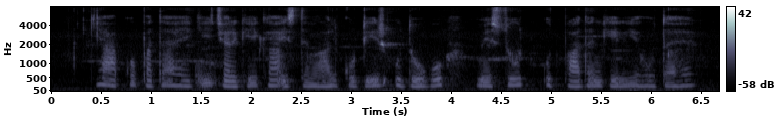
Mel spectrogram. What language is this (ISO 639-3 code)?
hin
